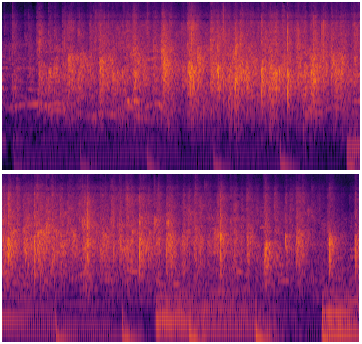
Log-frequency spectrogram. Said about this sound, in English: Let's give Suzanne another round of applause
